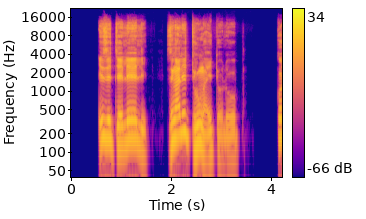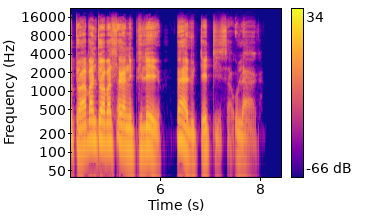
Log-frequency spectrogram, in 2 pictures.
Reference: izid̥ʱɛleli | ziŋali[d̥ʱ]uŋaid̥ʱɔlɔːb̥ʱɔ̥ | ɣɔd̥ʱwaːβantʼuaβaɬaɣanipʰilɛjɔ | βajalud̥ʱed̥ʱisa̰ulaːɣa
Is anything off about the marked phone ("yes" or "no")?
no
